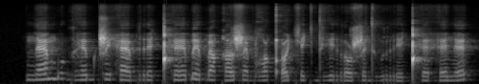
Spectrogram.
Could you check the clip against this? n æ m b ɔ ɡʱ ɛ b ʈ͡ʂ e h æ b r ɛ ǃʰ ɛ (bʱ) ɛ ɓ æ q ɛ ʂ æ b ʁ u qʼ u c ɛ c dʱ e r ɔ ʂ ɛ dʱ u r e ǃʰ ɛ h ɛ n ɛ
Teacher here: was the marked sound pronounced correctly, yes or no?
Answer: no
